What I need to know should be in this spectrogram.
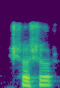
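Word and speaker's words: শ্বশুর: বফলা যদি শুরুতে থাকে তাহলে উচ্চারণ হবে না। যদি মাঝখানে বা শেষে থাকে তখনই উচ্চারণ হবে। এবং যে বর্ণর সাথে থাকবে শুধু একবার না ওটা দুইবার উচ্চারণ হবে। কিন্তু শুরুতে থাকলে কোন উচ্চারণ হবে না। যেমন তক শুরুতে আছে বর কোন উচ্চারণ নাই। শশুর উচ্চারণ নাই।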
